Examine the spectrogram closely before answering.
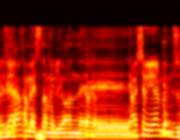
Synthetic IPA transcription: amesʁemiljonamɛsʁemiljonbimzu

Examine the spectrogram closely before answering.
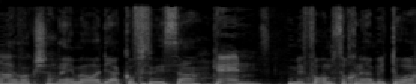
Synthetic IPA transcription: mevakʃanaimeod̪jakovsʁisaken | mefoʁmsoχneabit̪uaχ

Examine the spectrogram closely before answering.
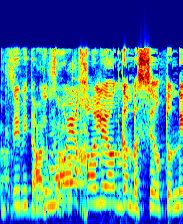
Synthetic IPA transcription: imit̪imujaχolijot̪ɡambesiʁt̪oni

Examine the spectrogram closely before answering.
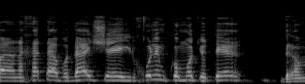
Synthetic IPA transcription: alanaχataːvo̞daiʃe̞ilχule̞mko̞mo̞t̪jo̞te̞ʁ | dʁam

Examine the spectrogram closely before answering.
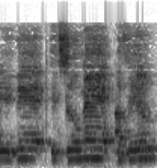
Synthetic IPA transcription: ibit̪it͡slumeavil

